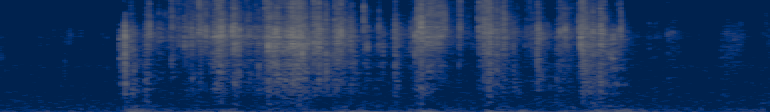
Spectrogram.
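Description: Plastic wrapping crinkles and tears.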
